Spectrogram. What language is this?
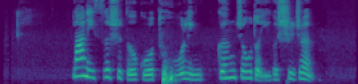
Chinese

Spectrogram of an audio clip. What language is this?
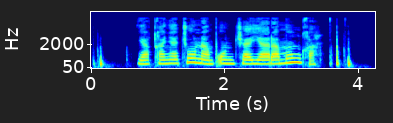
Puno Quechua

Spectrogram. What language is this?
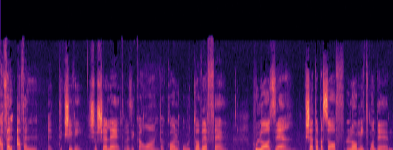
Hebrew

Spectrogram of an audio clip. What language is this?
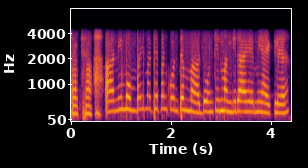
Marathi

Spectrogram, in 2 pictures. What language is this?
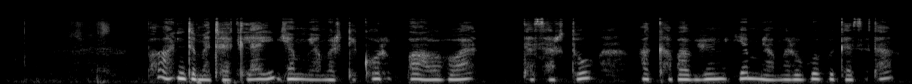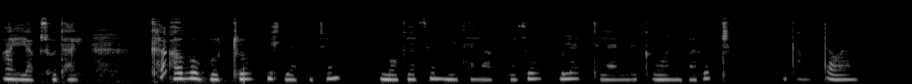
Amharic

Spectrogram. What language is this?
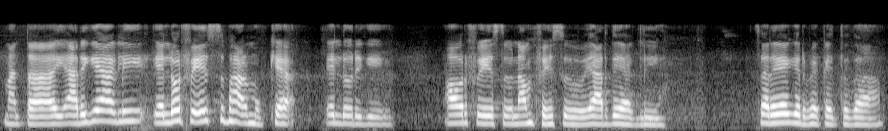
Kannada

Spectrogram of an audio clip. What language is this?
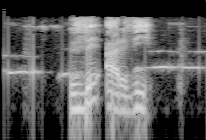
Esperanto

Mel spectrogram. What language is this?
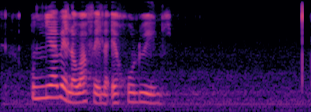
South Ndebele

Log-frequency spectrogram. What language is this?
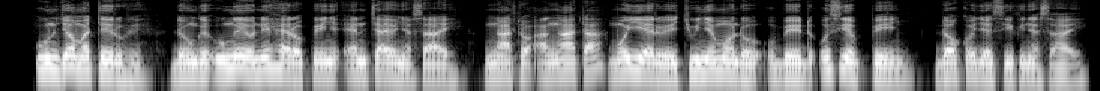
Luo (Kenya and Tanzania)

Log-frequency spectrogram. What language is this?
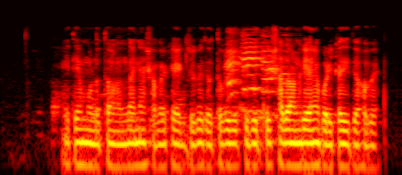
Bangla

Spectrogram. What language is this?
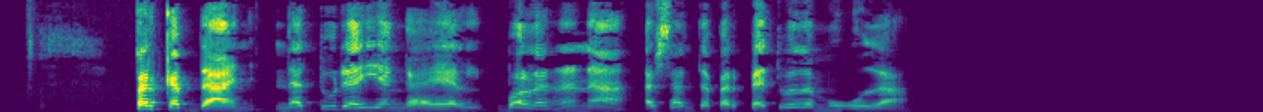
Catalan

